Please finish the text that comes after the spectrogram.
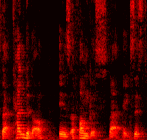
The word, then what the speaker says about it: Candida: No, because I heard that there's two pronunciations, the American and the British. Okay. And the British is Candida.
